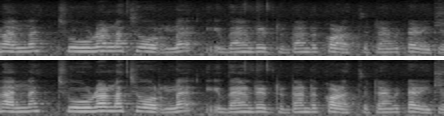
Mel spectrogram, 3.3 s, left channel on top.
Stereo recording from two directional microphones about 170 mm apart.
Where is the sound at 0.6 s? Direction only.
30° right (ahead or behind).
